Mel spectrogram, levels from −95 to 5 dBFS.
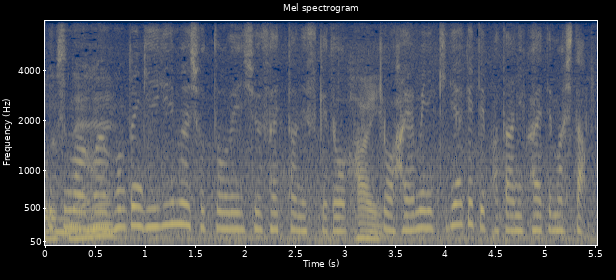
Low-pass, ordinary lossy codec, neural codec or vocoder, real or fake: none; none; none; real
